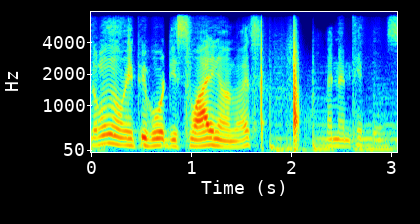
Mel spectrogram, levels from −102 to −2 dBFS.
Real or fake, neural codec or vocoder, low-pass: fake; codec, 16 kHz, 0.5 kbps, X-Codec, HuBERT features, trained on general audio; 7.2 kHz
